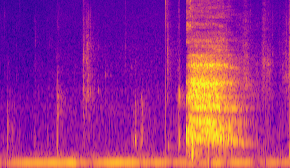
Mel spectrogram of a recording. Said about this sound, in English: Hold on, taking a drink of water.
